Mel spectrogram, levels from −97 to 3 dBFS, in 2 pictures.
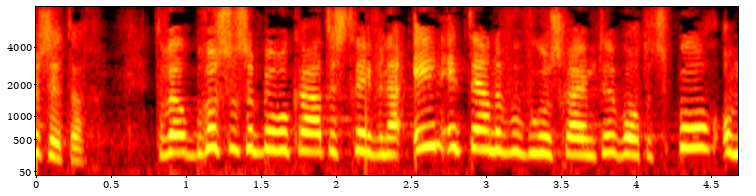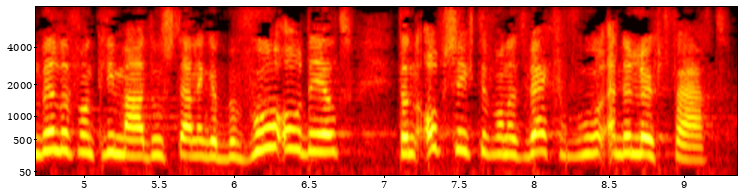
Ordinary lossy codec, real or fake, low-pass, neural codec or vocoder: none; real; none; none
